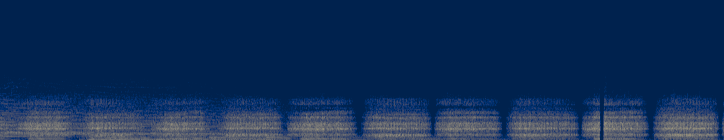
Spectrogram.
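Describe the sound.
Loud heavy breathing, a person rasping in and out in a steady rhythm of about one breath per second, exaggerated and menacing, imitating the heavy breather of horror films, with no talking.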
